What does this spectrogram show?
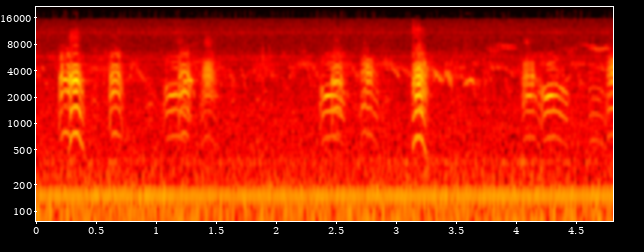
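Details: Pied stilts at a roadside pond after rain at Miranda, New Zealand, give sharp, nasal yapping notes, about two a second in uneven bursts, over a low steady hum.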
